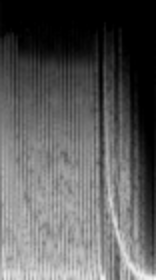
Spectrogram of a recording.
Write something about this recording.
Space gun FX sound created with Created using a VST instrument called NoizDumpster, by The Lower Rhythm.
Might be useful as special effects on retro style games.
You can find NoizDumpster here:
